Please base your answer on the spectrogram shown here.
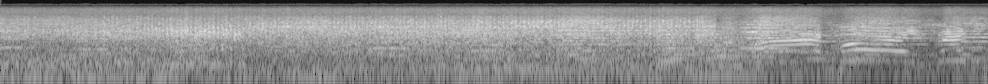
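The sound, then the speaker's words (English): Army bulldozers and construction vehicles rumble as a convoy along a sandy beach. Their heavy engines drone loudly and steadily throughout, and a voice is heard briefly near the end. “The convoy of construction vehicles starts off along the sandy beach. The army green bulldozers lead the orange cranes down the beach away from the ship. White smoke puffs out of the tractor's exhaust stacks.”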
